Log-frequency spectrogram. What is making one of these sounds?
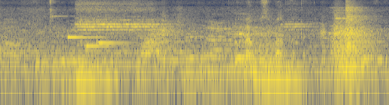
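A man sings a melodic phrase nearby.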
